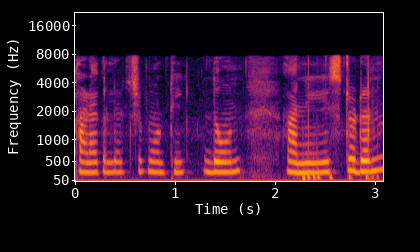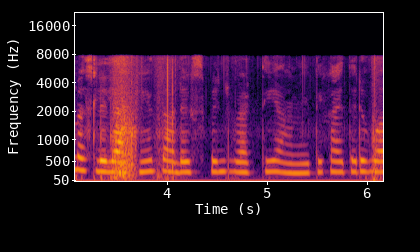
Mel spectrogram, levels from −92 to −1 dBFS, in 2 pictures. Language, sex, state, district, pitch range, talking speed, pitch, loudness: Marathi, female, Maharashtra, Pune, 240-255 Hz, 175 wpm, 245 Hz, -25 LUFS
